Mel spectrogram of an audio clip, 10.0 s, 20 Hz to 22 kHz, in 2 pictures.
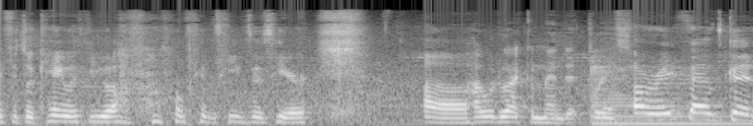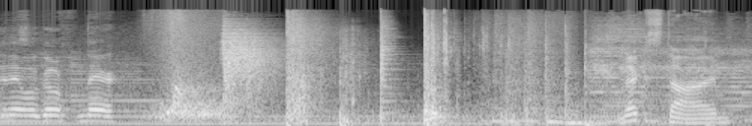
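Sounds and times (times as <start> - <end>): whoosh: 6.0 - 7.2
whip crack: 6.0 - 7.3
short hits: 6.1 - 8.4.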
